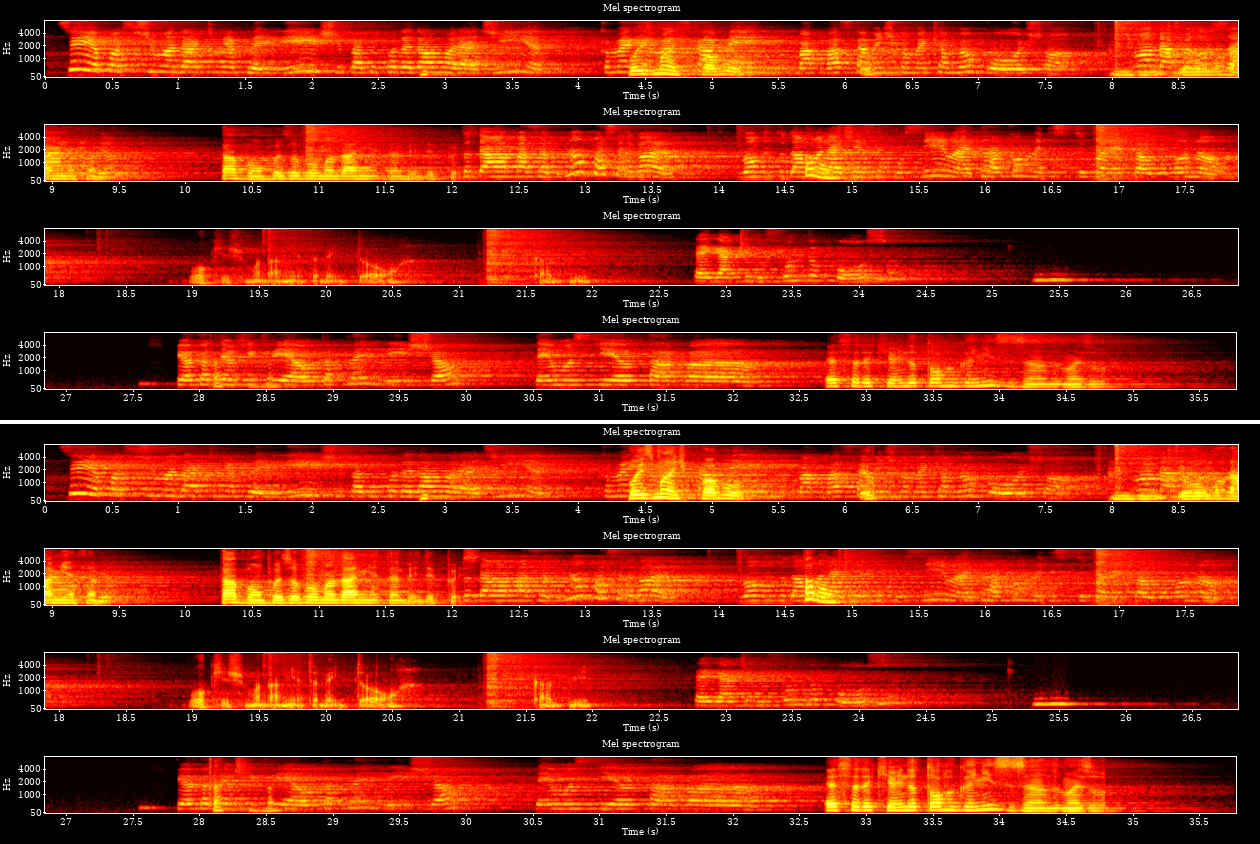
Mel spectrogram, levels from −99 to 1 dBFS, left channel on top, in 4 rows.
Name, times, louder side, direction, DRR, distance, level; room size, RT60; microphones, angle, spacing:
voice 1, 0.2-3.8 4.2-7.7 8.1-9.6 12.1-13.7 14.1-17.8 22.8-24.3 27.8-30.0 30.5-32.3, left 3 dB, 80° left, 5 dB, 1.3 m, -32 dB
voice 2, 4.4-5.3 6.1-6.2 8.0-9.5 10.3-12.1 14.7-14.9 19.0-20.7 21.6-22.0 25.3-25.6 28.5-28.6 32.7-34.8, right 6 dB, 65° right, 17 dB, 0.4 m, -23 dB
sound 1, 5.6-5.8 6.4-6.6 7.0-7.1 7.9-9.6 10.7-13.0 13.9-15.9 16.6-20.4 20.9-23.9 24.2-24.3 24.6-24.7, right 1 dB, 5° left, 1.9 m, -44 dB
18.0 x 6.9 x 9.3 m, 2.1 s
head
